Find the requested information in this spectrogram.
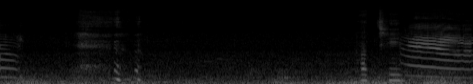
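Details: Community cat that answers with a meow when called by its name: a person repeatedly calls its name, then a drawn-out, falling, harmonic meow comes near the end. Soft background noise.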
